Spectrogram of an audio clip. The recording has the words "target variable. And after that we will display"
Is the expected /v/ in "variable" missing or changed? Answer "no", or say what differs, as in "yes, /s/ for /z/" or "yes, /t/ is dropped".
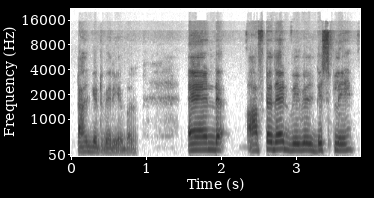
no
